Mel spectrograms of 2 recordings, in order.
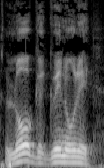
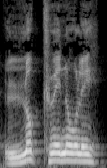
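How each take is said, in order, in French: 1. La consonne du milieu est un son g doux. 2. La consonne du milieu est un son k durci. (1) "Loquenole, c'est logguenole" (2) "Mais ça devient loquenole"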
